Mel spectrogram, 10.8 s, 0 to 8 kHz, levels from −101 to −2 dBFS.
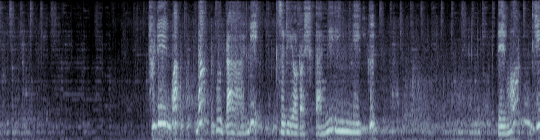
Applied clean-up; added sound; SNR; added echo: neural separator model SepFormer DNS4.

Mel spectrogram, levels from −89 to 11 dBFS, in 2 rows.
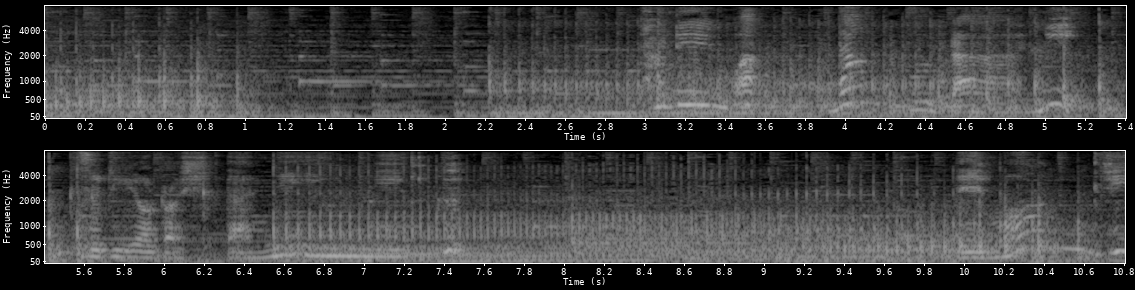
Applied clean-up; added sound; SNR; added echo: none; Squeak; 1 dB; reverberation time 0.2 s.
